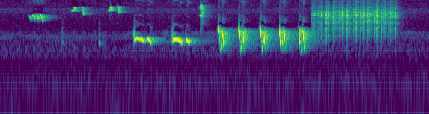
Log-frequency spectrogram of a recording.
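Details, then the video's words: Common nightingale song, played for training bulbuls and other songbirds: thin high whistles, then slurred notes, then five loud descending chirps in quick series, ending in a fast buzzy rattle. "تغريد طائر العندليب"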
